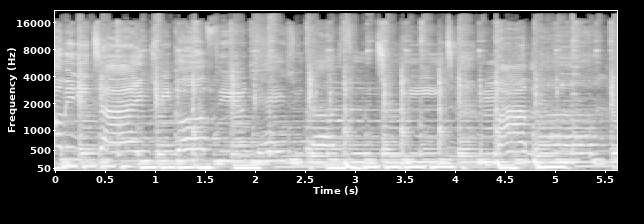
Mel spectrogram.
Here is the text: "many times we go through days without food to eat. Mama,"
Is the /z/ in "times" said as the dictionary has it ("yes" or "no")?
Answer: yes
